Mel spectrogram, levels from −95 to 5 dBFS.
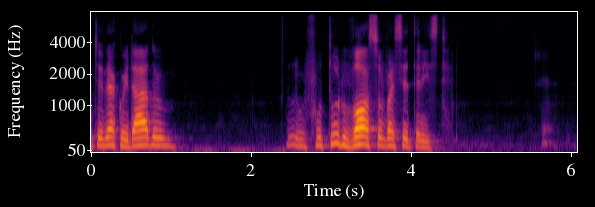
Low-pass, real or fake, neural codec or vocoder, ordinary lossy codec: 7.2 kHz; fake; codec, 24 kHz, 1.2 kbps, DualCodec; none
